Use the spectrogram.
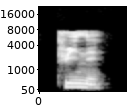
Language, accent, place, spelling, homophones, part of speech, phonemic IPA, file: French, France, Lyon, puînée, puîné / puînées / puînés, adjective, /pɥi.ne/, LL-Q150 (fra)-puînée.wav
- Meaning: feminine singular of puîné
